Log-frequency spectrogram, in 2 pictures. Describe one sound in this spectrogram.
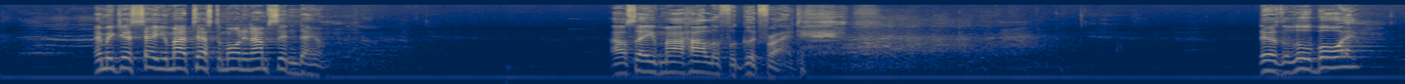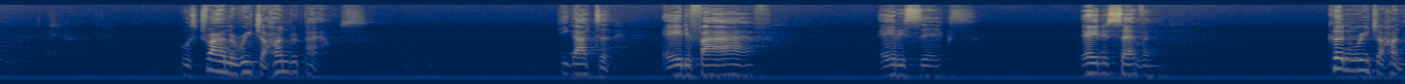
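A man speaks into a microphone with animation, in short bursts with pauses.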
